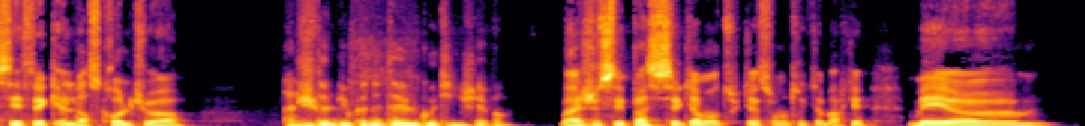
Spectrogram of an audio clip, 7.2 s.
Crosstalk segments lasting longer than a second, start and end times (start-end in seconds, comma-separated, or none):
none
